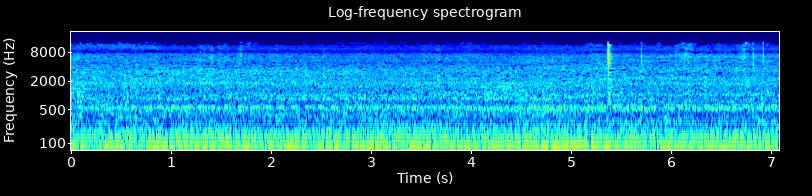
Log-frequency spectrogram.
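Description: Steady low rumble of an idling truck engine, with one sharp click about five seconds in as the wiper blade snaps onto its arm.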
